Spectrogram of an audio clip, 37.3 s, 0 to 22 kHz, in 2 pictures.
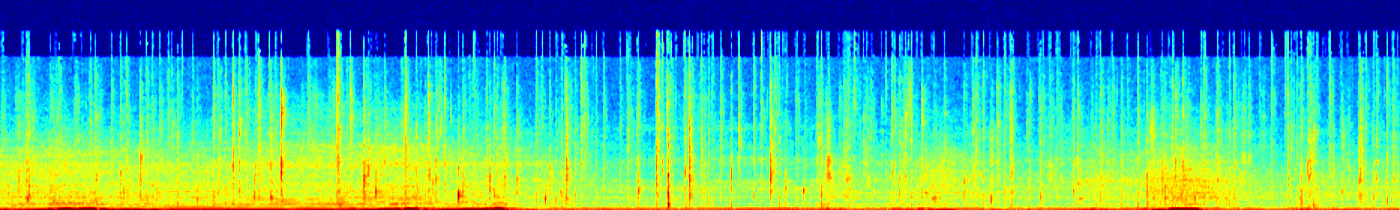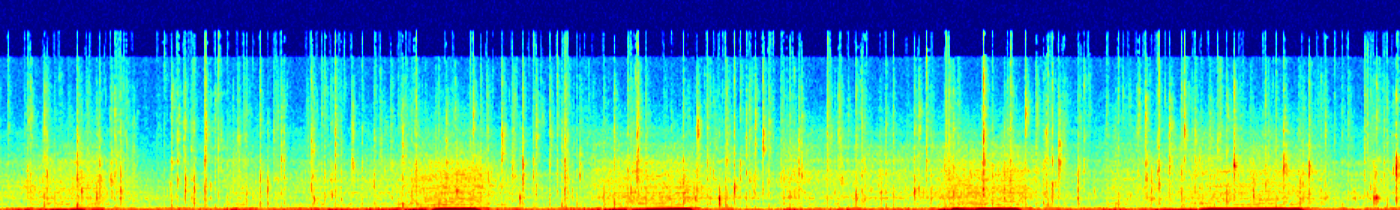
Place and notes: Adomynė, Lithuania, abandoned school
Abandoned school building. Waterdrops from the roof and chainsaw on the other side of the street
Panevėžio apskritis, Lietuva, 26 February 2022, 14:10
